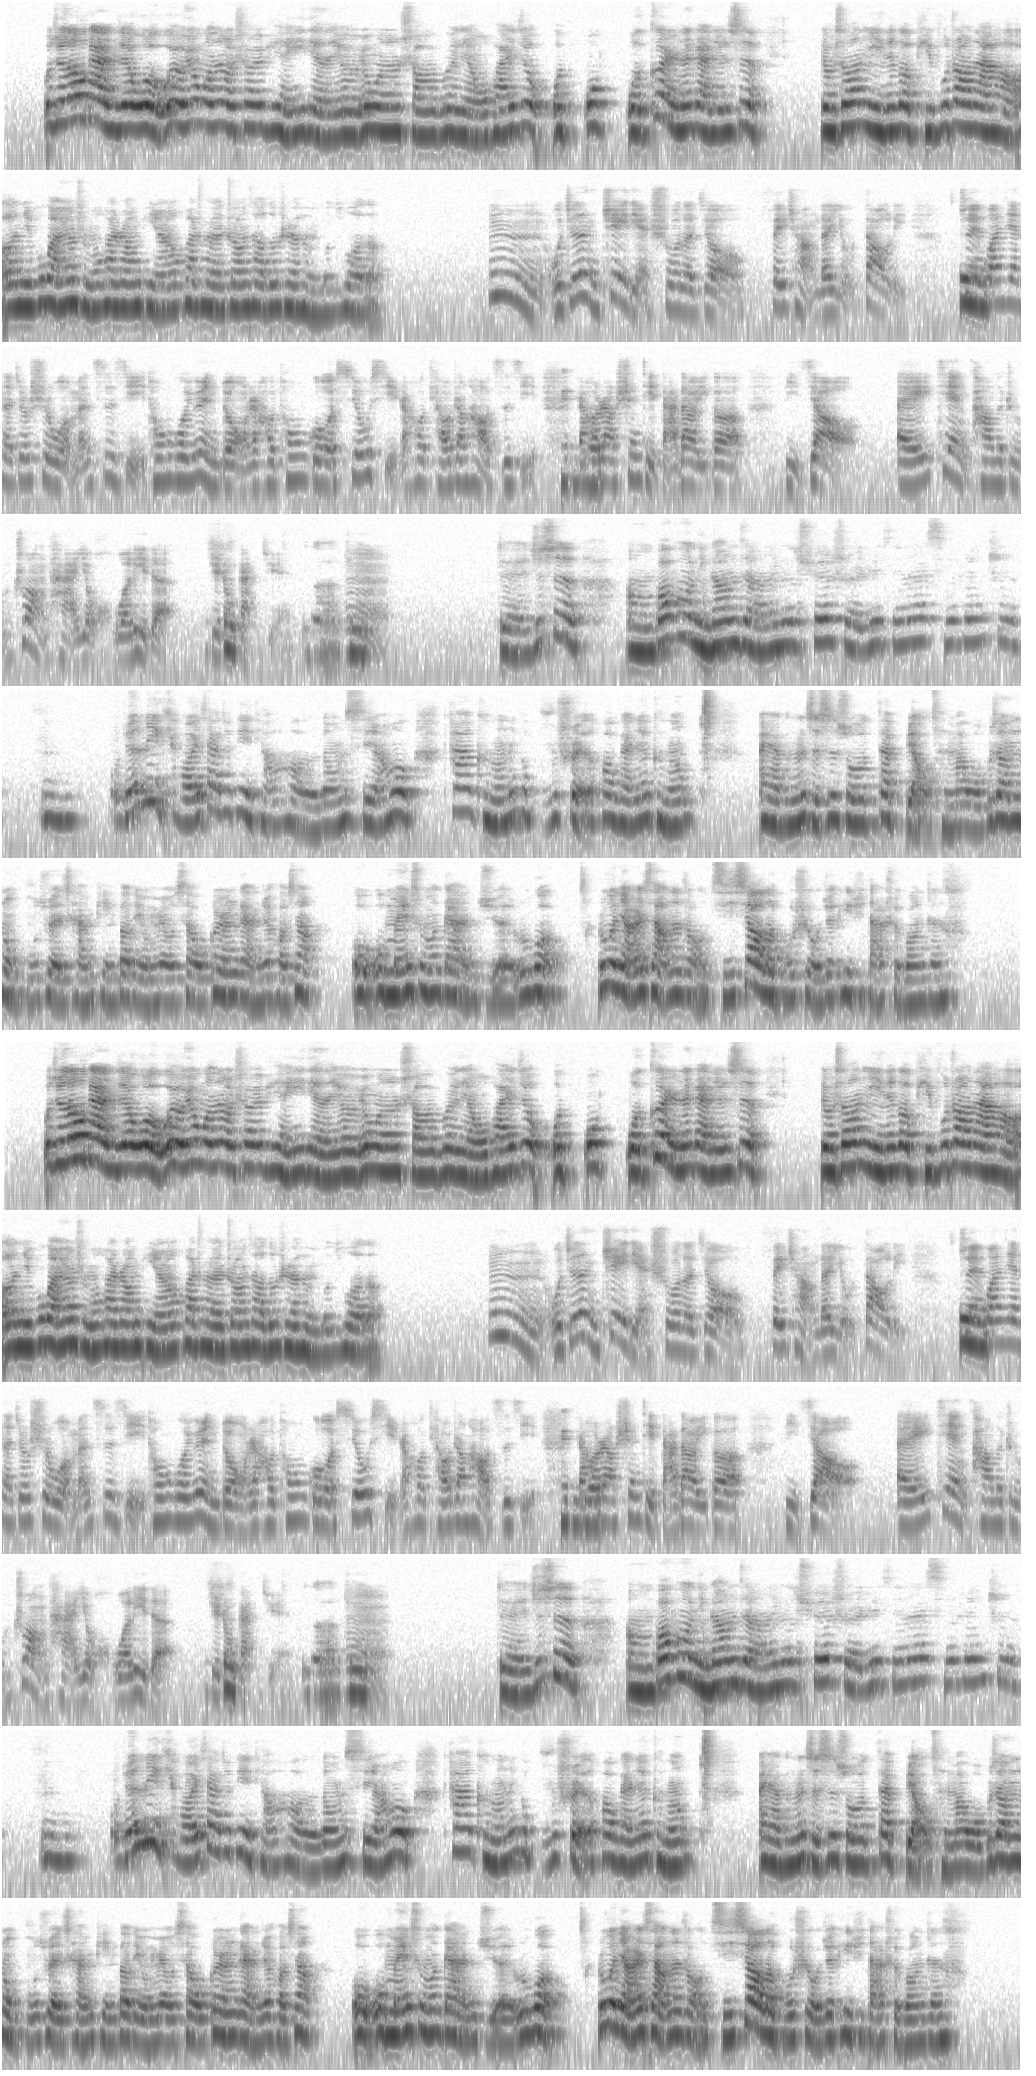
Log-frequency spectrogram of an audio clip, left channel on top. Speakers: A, on the right; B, on the right.
A: 我觉得我感觉我我有用过那种稍微便宜一点的，也有用过那种稍微贵一点。我怀疑就我我我个人的感觉是，有时候你那个皮肤状态好了，你不管用什么化妆品，然后画出来的妆效都是很不错的。
B: 嗯，我觉得你这一点说的就非常的有道理。最关键的就是我们自己通过运动，
A: 对，
B: 然后通过休息，然后调整好自己，
A: 对，对
B: 然后让身体达到一个比较哎健康的这种状态，有活力的这种感觉。
A: 是的，是的，
B: 嗯，
A: 对。对，就是，嗯，包括你刚刚讲的那个缺水这些，它其实是，嗯，我觉得内调一下就可以调好的东西。然后它可能那个补水的话，我感觉可能，哎呀，可能只是说在表层吧，我不知道那种补水产品到底有没有效。我个人感觉好像我我没什么感觉。如果如果你要是想那种极效的补水，我觉得可以去打水光针 <laughs>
